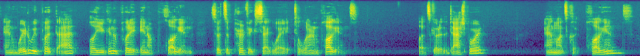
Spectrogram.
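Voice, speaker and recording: Gravelly-voiced man walking through a tutorial. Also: mid-range voice. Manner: upbeat, encouraging, step-by-step instructions. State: slightly losing his voice. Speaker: tutorial host. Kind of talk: screen-recorded software tutorial.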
